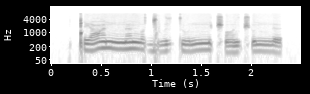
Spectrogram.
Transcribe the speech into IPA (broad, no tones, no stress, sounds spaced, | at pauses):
ǃ e ʕ ə̃ nː ɐ̃ ŋ ɔ ɡ͡ǀ u z t u nː ə t͡ʃʼ ɔ̃ z t͡ʃʼ ũ nː ə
